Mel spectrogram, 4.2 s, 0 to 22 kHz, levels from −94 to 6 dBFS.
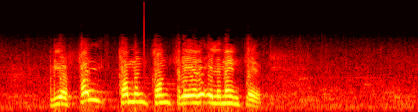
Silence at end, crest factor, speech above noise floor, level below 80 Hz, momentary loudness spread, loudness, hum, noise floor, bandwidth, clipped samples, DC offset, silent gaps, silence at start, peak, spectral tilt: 1.55 s; 16 dB; 29 dB; -50 dBFS; 7 LU; -15 LUFS; none; -44 dBFS; 6 kHz; under 0.1%; under 0.1%; none; 0.5 s; -2 dBFS; -7.5 dB/octave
